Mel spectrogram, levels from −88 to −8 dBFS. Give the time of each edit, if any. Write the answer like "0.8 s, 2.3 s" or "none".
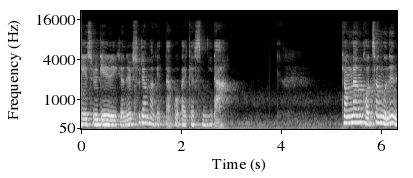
none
